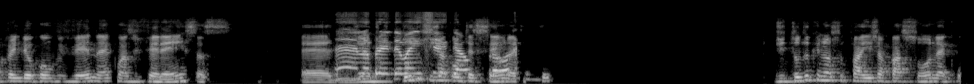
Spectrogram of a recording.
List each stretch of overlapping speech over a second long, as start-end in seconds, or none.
3.3-5.2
